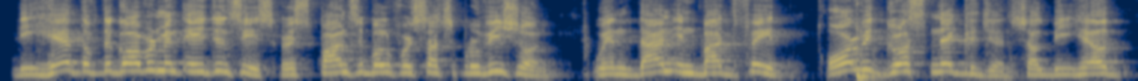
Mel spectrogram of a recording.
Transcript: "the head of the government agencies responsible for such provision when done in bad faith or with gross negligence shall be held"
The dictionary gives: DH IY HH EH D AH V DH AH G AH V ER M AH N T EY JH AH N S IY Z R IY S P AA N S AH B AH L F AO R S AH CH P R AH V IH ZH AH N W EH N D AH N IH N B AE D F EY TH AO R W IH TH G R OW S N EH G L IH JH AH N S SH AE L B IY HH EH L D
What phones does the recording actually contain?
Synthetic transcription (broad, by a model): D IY HH EH D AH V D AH G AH V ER M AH N T EY JH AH N S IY S R IY S P AA N S AH B AH L F AO R S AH CH P R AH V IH SH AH N W EH N D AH N IH N B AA D F EY T AO R W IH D G R OW S N EH G L IH JH AH N S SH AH L B IY HH EH L D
